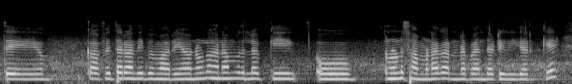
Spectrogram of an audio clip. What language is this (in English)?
Punjabi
